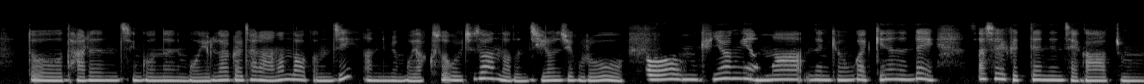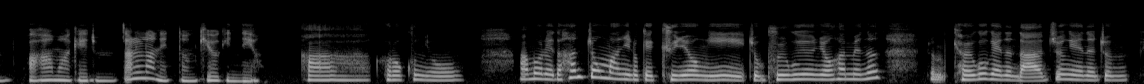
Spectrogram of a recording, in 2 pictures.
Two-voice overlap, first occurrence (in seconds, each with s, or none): none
